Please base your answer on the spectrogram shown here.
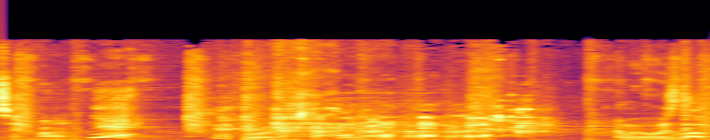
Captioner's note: laughter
